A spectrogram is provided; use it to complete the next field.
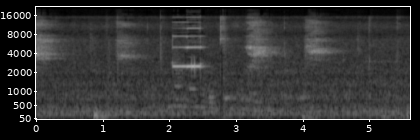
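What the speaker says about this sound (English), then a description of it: "we can hear the buzzer" A multimeter's continuity buzzer gives one short, high electronic beep while a relay connection is tested, set against a faint background of room noise and distant activity.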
